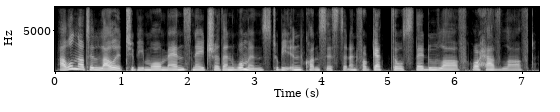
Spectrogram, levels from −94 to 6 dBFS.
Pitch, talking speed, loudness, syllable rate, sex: 205 Hz, 200 wpm, -18 LUFS, 4.9 syllables/s, female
